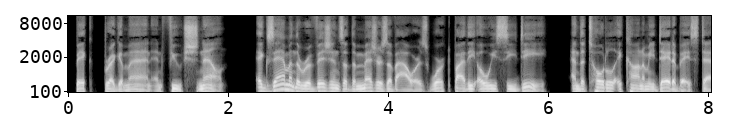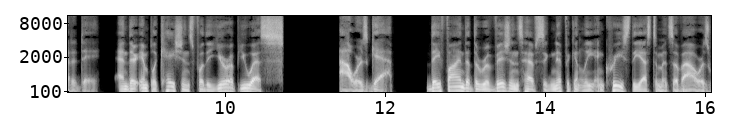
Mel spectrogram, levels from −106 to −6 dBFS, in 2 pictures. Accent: American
